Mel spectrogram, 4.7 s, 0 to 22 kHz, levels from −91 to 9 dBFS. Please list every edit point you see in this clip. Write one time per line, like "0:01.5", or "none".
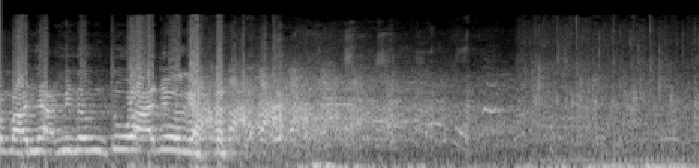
0:03.5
